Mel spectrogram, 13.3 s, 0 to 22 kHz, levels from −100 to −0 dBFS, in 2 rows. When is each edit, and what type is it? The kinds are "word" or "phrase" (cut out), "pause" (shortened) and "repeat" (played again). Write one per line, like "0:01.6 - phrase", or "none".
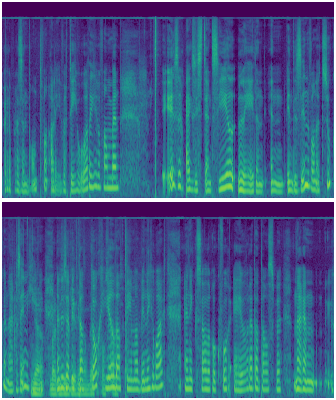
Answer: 0:03.6 - word
0:05.7 - word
